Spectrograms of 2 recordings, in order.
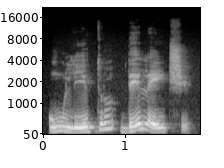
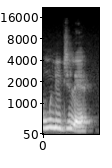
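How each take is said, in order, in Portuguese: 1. Cada sílaba da frase é dita por inteiro. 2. As palavras se juntam numa só palavra curta e reduzida. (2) "pronunciado por um mineiro da raiz lá, ele fala um lidilê"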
